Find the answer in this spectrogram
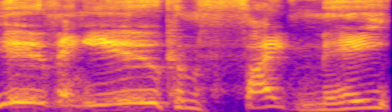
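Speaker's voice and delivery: high, very slow, drawn-out threatening yell. Retelling threatening two teenagers with a stick held aloft: imitating own past screaming. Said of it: "I'm screaming".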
